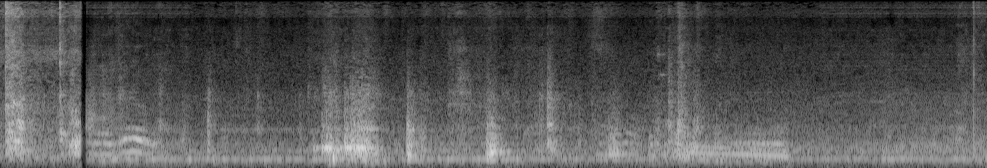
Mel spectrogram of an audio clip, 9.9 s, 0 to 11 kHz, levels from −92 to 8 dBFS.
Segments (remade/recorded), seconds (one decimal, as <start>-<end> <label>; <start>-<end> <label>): 0.0-0.8 recorded; 0.8-1.9 remade; 1.9-8.2 recorded; 8.2-9.9 remade

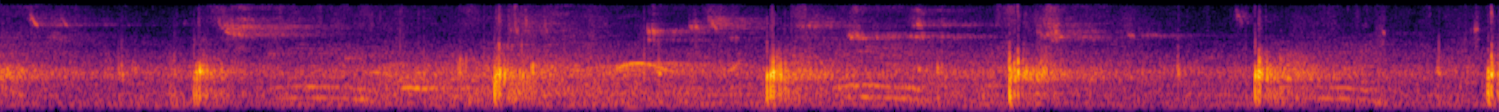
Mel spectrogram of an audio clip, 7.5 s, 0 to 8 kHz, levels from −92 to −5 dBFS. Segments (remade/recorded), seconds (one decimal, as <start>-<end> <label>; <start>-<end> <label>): 0.0-3.4 recorded; 3.4-4.4 remade; 4.4-7.5 recorded

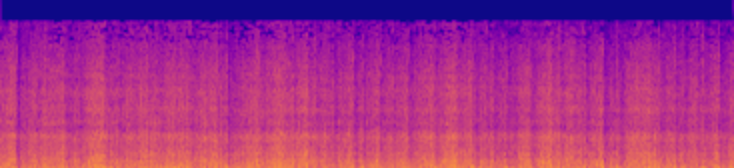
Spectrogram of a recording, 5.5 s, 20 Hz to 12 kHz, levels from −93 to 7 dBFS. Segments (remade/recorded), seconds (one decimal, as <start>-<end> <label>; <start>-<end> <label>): 0.0-0.4 remade; 0.4-3.7 recorded; 3.7-5.5 remade

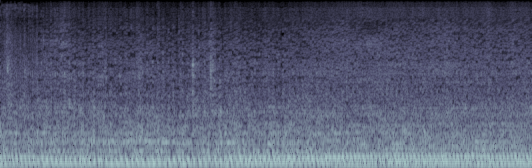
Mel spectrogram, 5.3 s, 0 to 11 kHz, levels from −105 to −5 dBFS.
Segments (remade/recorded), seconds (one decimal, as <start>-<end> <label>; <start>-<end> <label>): 0.0-2.9 recorded; 2.9-5.3 remade

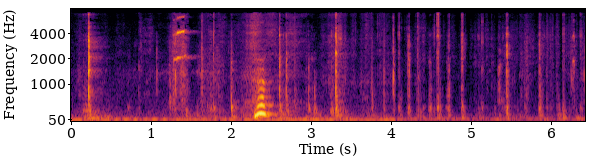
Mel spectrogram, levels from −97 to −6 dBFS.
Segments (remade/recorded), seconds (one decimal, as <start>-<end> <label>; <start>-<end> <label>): 0.0-6.4 recorded

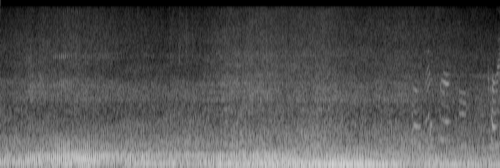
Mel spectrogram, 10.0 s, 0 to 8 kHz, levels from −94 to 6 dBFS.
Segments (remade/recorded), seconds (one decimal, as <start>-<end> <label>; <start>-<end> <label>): 0.0-4.8 recorded; 4.8-6.0 remade; 6.0-10.0 recorded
